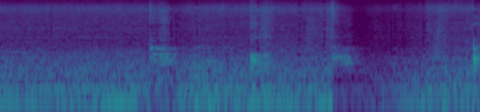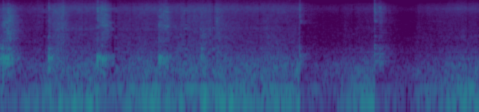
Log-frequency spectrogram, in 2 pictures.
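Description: Metal slotted spatula scraping and stirring chicken pieces around a karahi, with strokes at irregular intervals over a steady low sizzle as the chicken's moisture cooks off and the oil starts to surface.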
